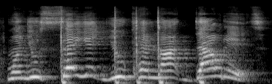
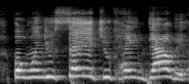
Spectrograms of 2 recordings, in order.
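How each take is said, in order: First: Cannot stretched slow and firm; repeating the key line with weight; slow emphatic repeat. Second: Said in the usual way. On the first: Shown as a demonstration. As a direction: lean hard on cannot, slowly. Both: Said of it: "I'm gonna say that part again".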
